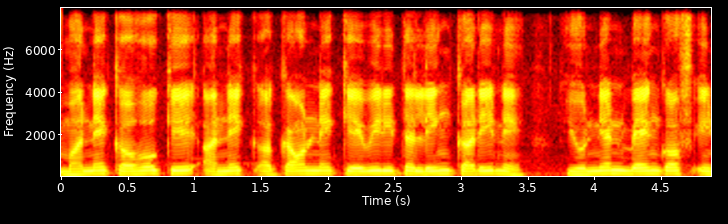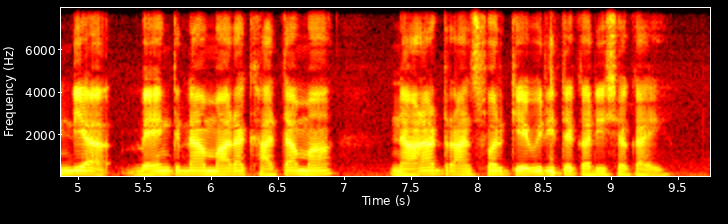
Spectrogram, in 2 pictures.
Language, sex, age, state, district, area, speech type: Gujarati, male, 18-30, Gujarat, Surat, urban, read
